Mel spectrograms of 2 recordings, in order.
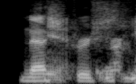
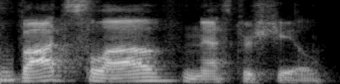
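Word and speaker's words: Václav Nestrašil: Prospects for Sebastian's video, I heard it was Nestrasil. How do you say it, Rocco? Is that the correct pronunciation? Nestrasil. Nestrasil. It's Václav Nestrasil. Václav Nestrasil. I've been calling him Strassel all year, but I guess I'm just.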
